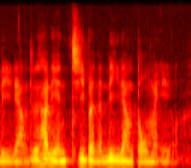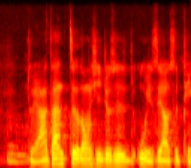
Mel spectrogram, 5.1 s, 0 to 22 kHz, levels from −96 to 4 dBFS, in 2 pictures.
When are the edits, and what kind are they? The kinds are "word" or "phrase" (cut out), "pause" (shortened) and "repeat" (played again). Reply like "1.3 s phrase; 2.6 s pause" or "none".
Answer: none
